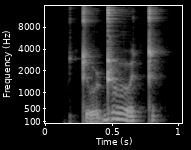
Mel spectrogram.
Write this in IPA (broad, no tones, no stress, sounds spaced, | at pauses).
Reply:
t ṵ ɖ ʊː t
